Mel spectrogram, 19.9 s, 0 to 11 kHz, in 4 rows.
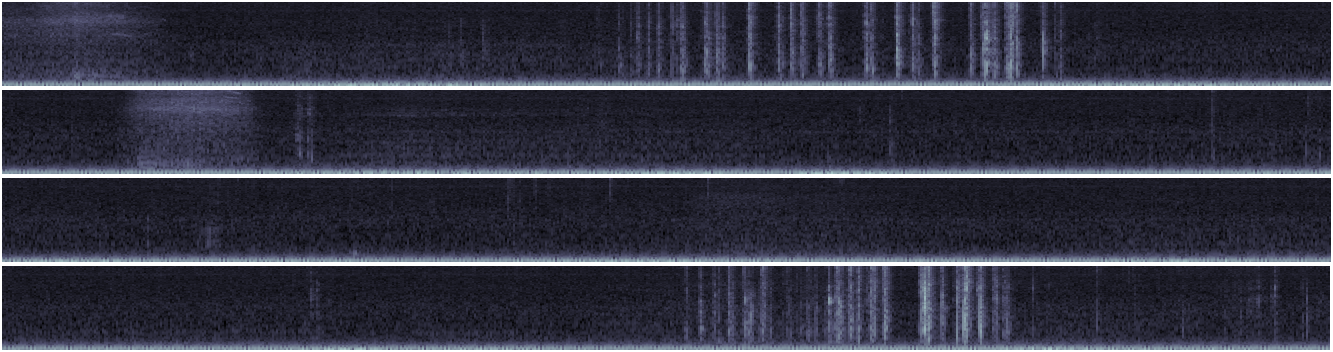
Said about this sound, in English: Okay, you know, I'm getting better at shuffling. So, guidance card for today, 10 of Wands, which is titled Suppression in the Osho Zen.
